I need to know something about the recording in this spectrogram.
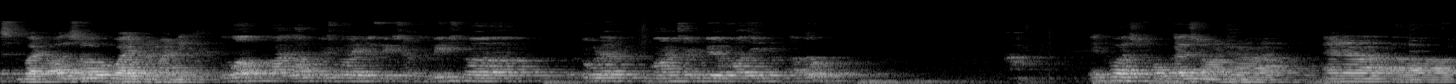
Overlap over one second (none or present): none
